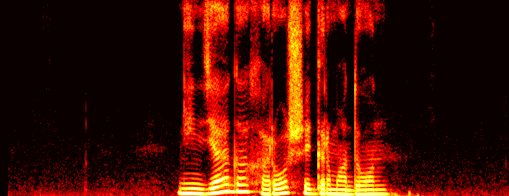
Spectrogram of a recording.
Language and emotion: Russian, neutral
